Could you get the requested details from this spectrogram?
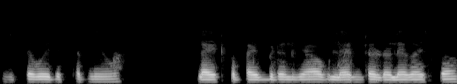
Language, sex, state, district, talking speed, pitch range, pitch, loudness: Hindi, male, Uttar Pradesh, Jyotiba Phule Nagar, 195 wpm, 115-120 Hz, 115 Hz, -18 LUFS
